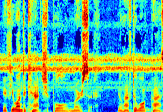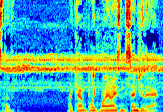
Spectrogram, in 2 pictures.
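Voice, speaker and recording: An actor playing the mocking ghost of a dead man in a noir radio drama, with a husky, cryptic, taunting delivery. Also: low-pitched, normal speed, darkish tone, slight background noise, lightly acted. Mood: sardonic, eerie.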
